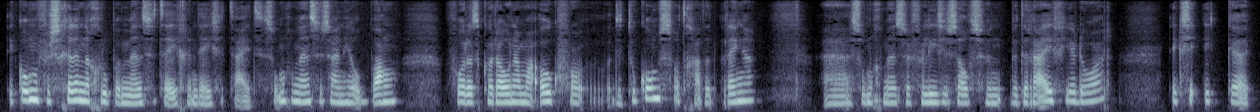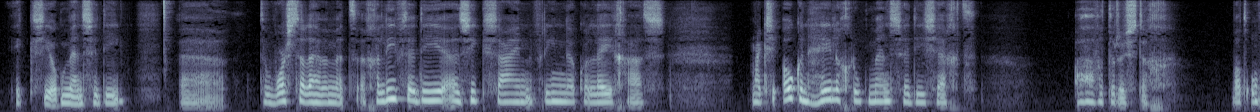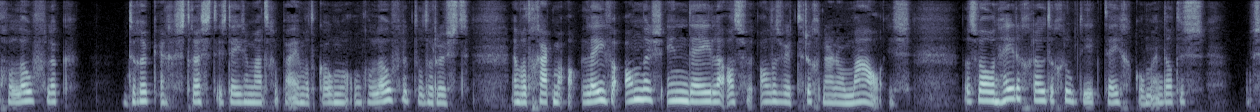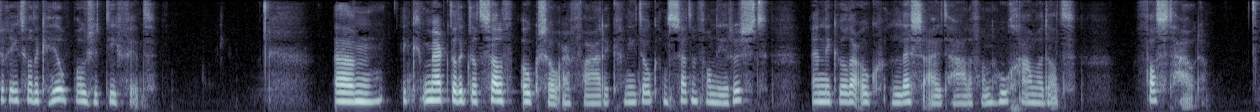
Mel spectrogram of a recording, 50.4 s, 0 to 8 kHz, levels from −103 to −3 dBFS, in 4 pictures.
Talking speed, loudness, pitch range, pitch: 180 wpm, -32 LUFS, 175-210 Hz, 190 Hz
